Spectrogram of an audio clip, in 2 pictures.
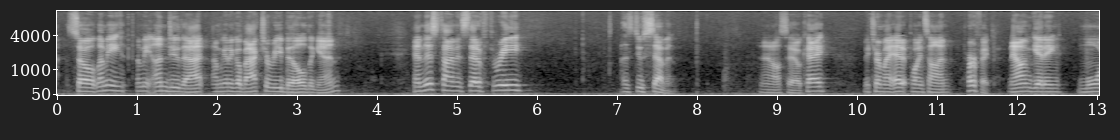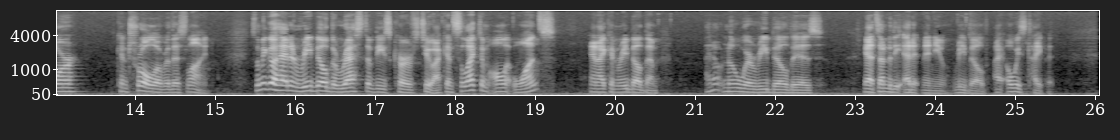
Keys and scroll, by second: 0.8 ctrl+z, 3.2 Return.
